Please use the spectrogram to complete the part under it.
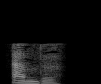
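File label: "amber", English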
